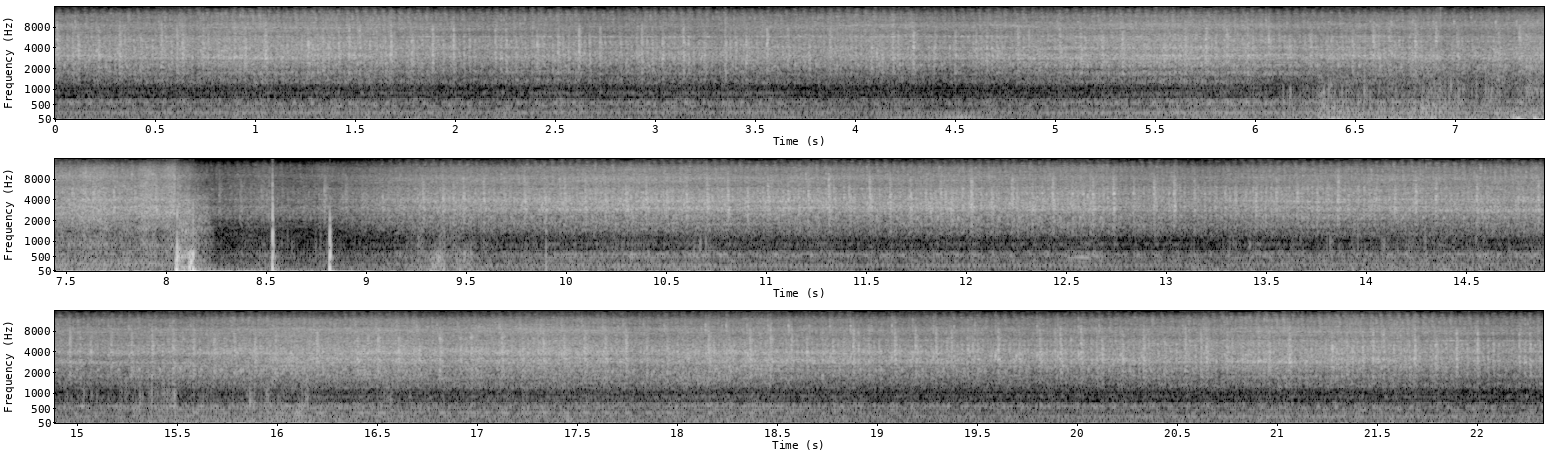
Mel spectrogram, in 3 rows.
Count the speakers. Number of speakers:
zero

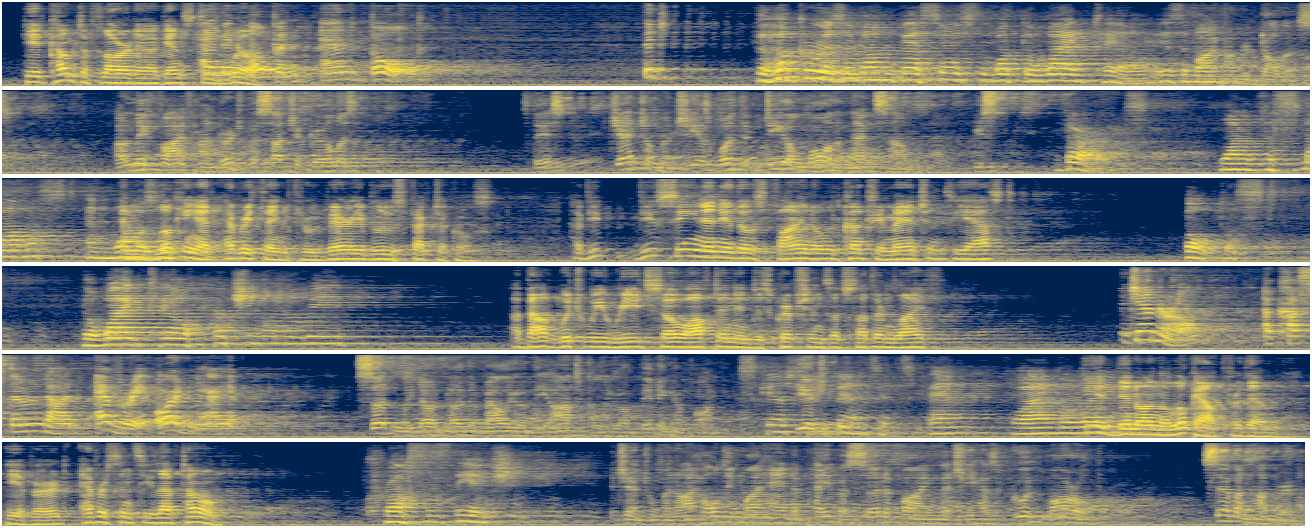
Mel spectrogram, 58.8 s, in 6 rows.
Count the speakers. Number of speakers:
four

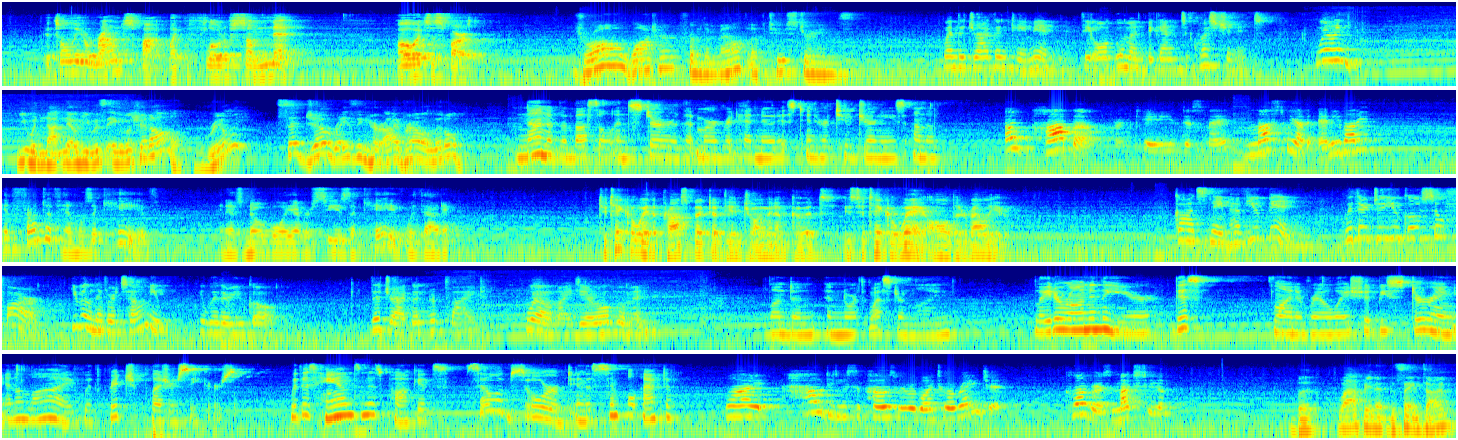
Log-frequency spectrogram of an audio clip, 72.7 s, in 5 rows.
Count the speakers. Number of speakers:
eight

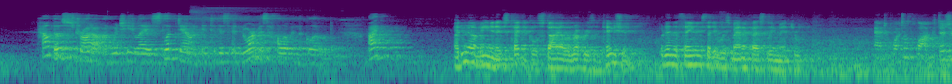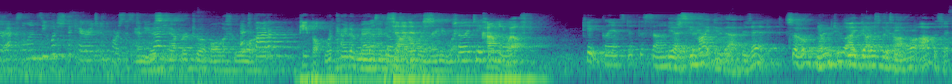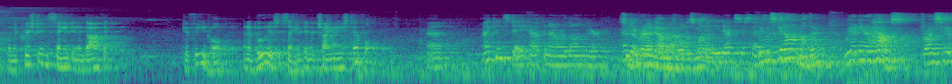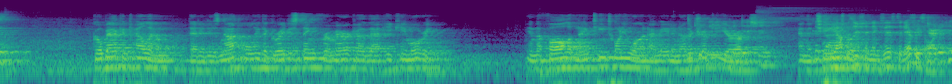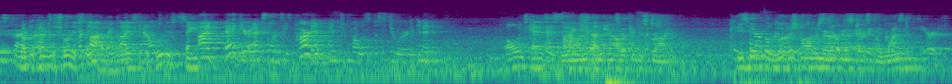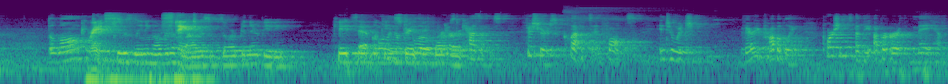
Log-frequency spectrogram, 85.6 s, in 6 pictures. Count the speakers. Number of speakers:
seven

